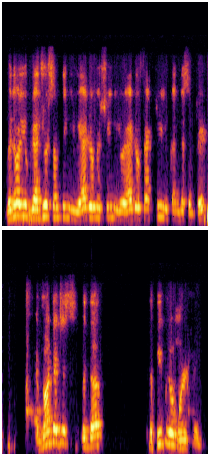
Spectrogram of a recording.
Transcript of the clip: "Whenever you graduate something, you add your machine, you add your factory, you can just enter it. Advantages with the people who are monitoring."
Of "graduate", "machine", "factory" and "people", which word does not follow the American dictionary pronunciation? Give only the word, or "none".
none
